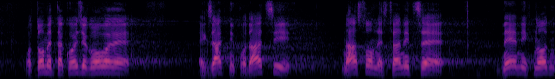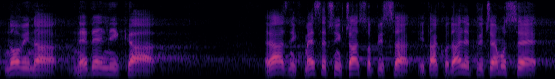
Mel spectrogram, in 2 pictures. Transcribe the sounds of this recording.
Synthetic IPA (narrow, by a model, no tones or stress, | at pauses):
o̞t̪o̞me̞t̪ako̞ːd͡ʑe̞ɡo̞ʋo̞ɾe̞ | eɡzak̚t̪nipo̞d̪aːt̪si | naːslˠo̞ʋne̞st̪ɾanit̪se̞ | d̪ne̞ːʋnixno̞ʋinaned̪eʎnika | ɾaːznixme̞set͡ʃnixt͡ʃaso̞pisait̪ako̞d̪aʎe̞pɾit͡ʃe̞muse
